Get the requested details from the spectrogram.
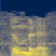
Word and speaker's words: Tumblr: Tumblr.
